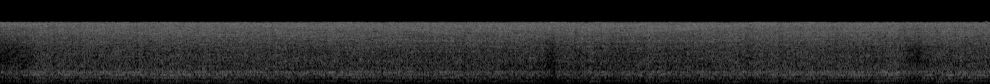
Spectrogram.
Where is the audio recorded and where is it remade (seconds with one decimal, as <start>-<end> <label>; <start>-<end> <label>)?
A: 0.0-9.9 recorded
